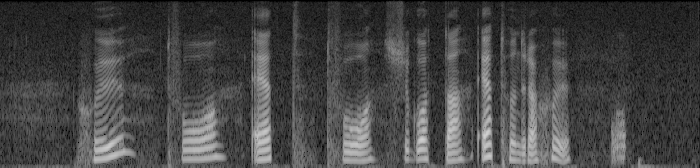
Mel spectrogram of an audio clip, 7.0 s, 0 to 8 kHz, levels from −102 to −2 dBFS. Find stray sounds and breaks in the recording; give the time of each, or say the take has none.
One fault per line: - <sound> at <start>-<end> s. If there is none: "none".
- laugh at 6.1-6.3 s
